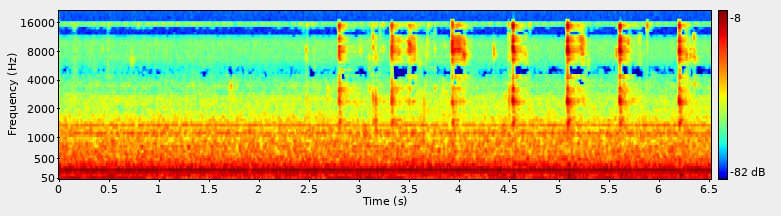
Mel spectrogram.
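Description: Chewing with faint mouth clicks, about two a second, starting a couple of seconds in, over a steady low hum.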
